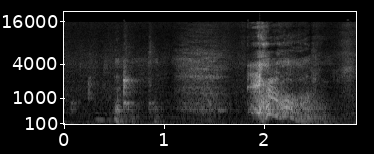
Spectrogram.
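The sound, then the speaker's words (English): A person coughs: a couple of small throaty bursts, then one loud, breathy, explosive cough that trails off, with no talking around it. “Excuse me while I cough, Vicar.”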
